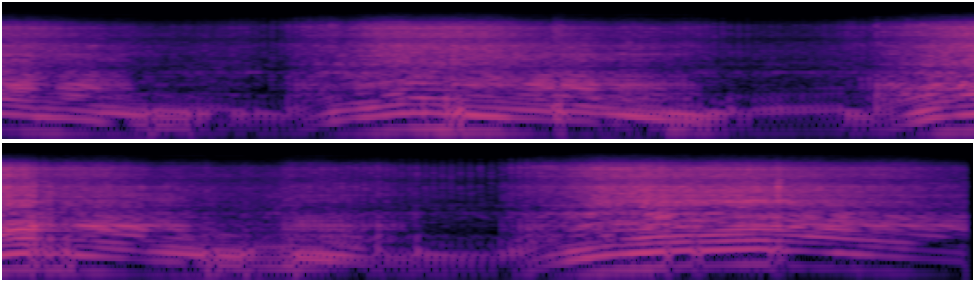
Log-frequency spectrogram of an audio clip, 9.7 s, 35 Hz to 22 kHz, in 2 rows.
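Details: 1984 Honda ATC 200M three-wheeler barn find, revived after 30 years and parts replacement, needs fine tuning; single cylinder rises and falls cleanly through several revs, even beat, no knocks, runs healthy.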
